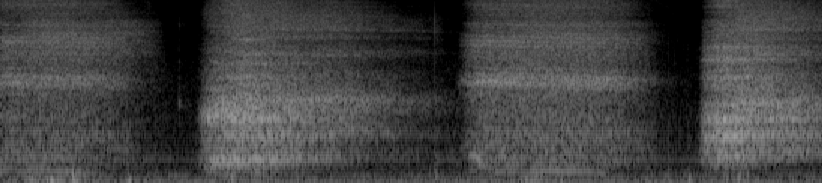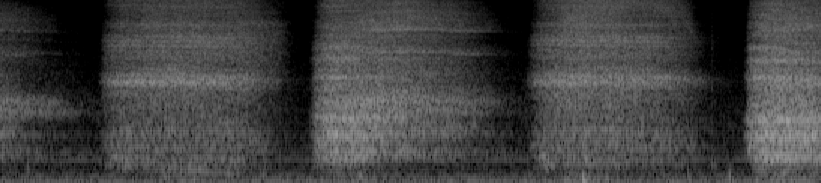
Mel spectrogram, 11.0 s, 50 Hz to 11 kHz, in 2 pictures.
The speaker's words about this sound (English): We're gonna go to the 2-3 breathing. 2 seconds in, 3 seconds out. 5 of those.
